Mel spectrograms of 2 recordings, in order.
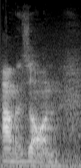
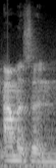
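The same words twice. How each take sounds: First: The last syllable has a full, clear vowel. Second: The last syllable is reduced, with almost no vowel. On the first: The speaker calls it wrong. "not Amazon" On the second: The speaker calls it right. "the pronunciation of Amazon should be Amazon"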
